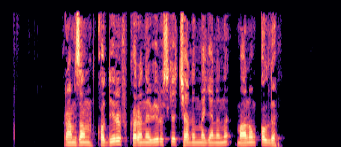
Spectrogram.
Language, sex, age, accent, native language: Uzbek, male, 25-34, Farg'ona, Uzbek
